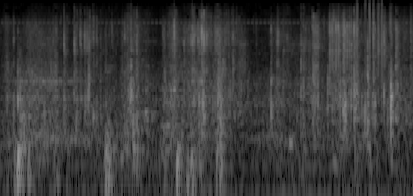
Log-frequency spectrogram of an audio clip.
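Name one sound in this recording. Cardboard boxes knock and slide against each other close by.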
